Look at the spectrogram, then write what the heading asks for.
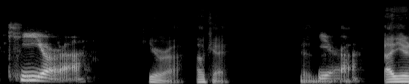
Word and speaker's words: Kira: Actually, the Kai is actually pronounced K, I guess, instead of it's pronounced like Oh, so it's like kiss. So it's Kiora. Kira.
